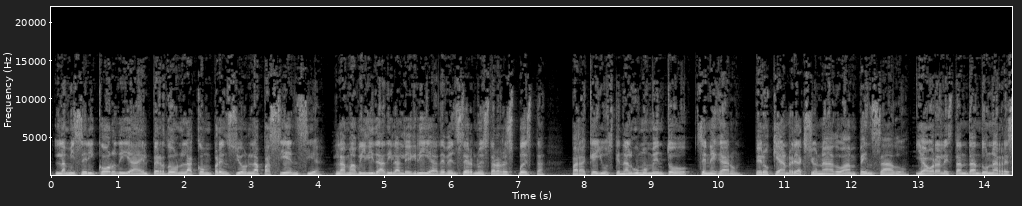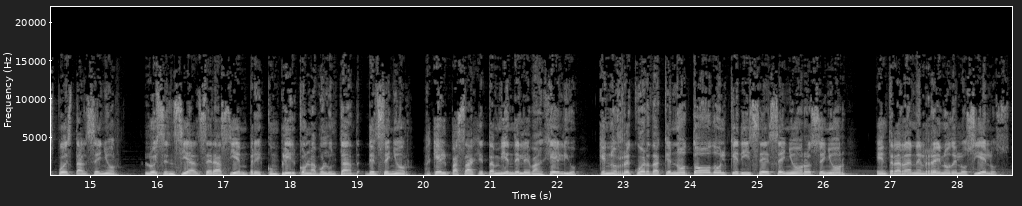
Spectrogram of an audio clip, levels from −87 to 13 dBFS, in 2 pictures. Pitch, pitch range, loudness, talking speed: 140 Hz, 130-150 Hz, -19 LUFS, 150 wpm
